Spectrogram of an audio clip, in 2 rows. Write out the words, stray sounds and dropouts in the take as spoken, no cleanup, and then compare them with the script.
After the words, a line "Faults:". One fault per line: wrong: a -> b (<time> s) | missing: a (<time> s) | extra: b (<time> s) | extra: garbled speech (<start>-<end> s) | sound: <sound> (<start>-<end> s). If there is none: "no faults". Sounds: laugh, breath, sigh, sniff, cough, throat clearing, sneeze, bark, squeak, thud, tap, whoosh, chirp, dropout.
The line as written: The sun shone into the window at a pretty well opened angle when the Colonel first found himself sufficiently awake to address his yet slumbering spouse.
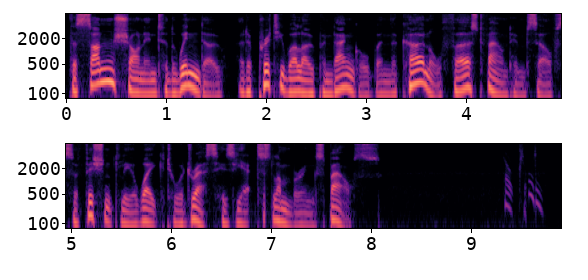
The sun shone into the window at a pretty well opened angle when the Colonel first found himself sufficiently awake to address his yet slumbering spouse.
Faults:
sound: chirp (9.3-9.7 s)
